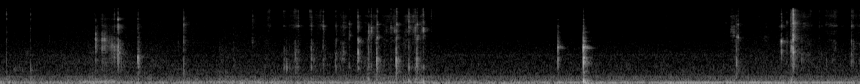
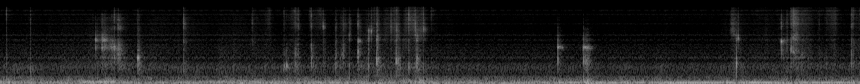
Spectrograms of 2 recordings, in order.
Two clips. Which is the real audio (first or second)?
first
